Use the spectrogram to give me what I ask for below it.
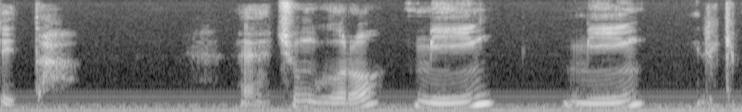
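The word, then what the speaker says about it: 明: 중국어로는 밍 이렇게 발음하죠.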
